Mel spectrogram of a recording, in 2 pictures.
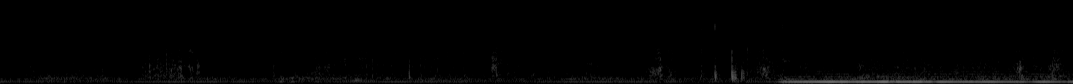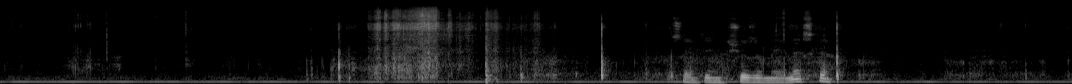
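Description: Hands rub and tap a leather shoe with soft knocks.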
